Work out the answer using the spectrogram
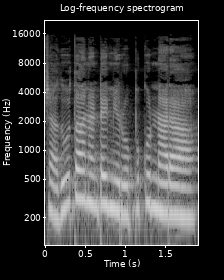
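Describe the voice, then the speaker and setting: A woman's voice: on the high side, brisk, in a large hall, lightly acted. A woman reading the part of a timid young housewife who speaks hesitantly and pleads. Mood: hurt pleading.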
